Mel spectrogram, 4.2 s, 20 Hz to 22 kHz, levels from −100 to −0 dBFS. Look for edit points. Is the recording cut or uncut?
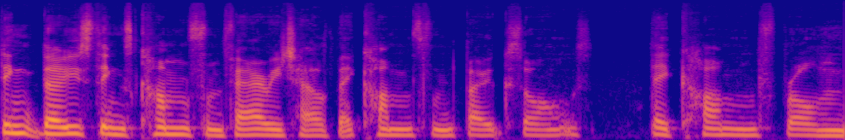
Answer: cut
